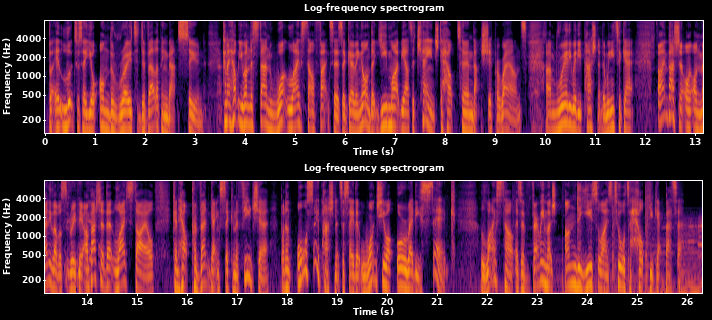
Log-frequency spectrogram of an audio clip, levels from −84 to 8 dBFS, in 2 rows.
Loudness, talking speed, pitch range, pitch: -20 LUFS, 205 wpm, 125-160 Hz, 135 Hz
